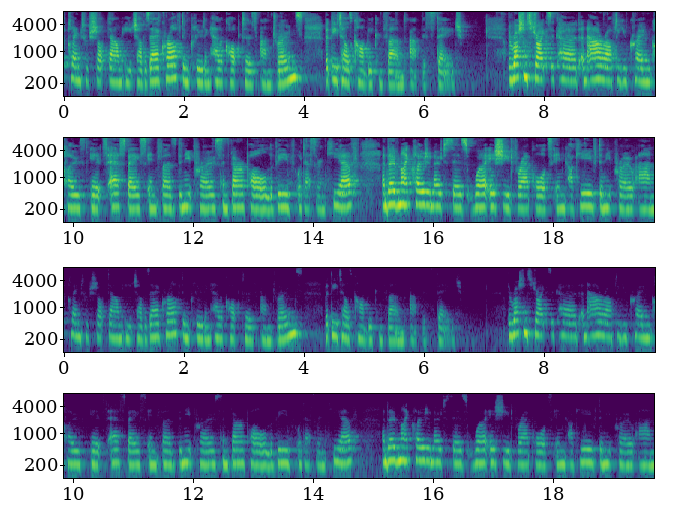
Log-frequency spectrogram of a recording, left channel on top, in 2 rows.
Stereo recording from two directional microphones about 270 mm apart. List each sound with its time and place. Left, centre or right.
0.1 s a woman's voice: centre
13.0 s a woman's voice: left
13.4 s a woman's voice: centre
